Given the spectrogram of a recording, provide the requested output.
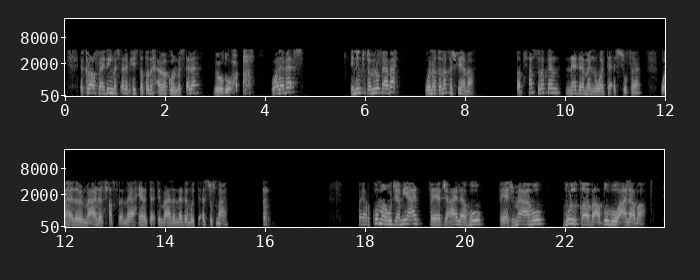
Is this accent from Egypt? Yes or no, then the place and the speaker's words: yes; Egypt; احنا حتى عندنا في مصر الآن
